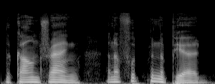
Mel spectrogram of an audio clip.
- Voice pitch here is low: Yes, low, 100 Hz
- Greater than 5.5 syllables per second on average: Yes, 5.9 syllables/s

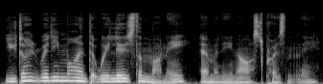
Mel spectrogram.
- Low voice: Yes, low, 120 Hz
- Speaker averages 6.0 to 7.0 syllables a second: Yes, 6.5 syllables/s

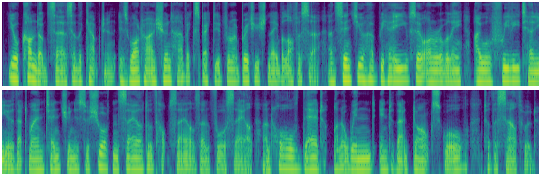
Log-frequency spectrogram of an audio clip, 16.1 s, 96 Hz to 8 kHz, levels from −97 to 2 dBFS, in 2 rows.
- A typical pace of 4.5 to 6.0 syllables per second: Yes, 5.1 syllables/s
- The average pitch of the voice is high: No, low, 115 Hz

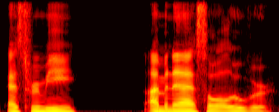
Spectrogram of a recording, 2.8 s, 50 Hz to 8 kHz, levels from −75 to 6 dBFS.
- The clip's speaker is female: No, male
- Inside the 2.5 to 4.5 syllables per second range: Yes, 4.4 syllables/s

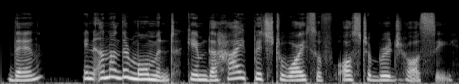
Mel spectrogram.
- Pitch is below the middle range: No, high, 230 Hz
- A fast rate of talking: No, average, 155 wpm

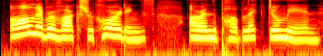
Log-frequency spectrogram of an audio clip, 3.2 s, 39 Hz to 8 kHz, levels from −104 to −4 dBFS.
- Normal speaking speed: Yes, average, 150 wpm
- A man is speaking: No, female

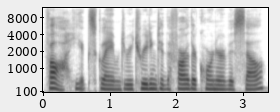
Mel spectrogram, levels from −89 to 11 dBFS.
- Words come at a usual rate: Yes, average, 195 wpm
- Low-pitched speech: No, medium, 180 Hz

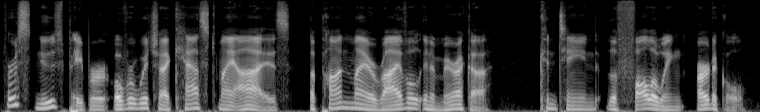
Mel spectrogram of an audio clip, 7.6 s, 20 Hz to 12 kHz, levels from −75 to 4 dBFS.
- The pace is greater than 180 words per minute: No, average, 140 wpm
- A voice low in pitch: Yes, low, 120 Hz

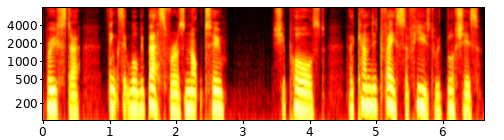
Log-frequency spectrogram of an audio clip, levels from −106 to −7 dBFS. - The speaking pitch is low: No, medium, 155 Hz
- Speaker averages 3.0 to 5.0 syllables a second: Yes, 4.8 syllables/s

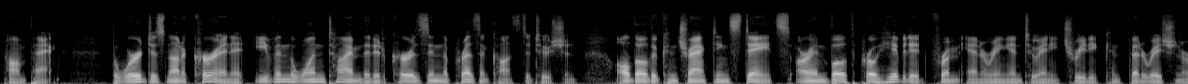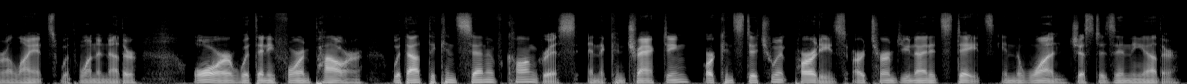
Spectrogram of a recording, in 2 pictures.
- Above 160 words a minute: Yes, average, 170 wpm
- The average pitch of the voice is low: Yes, very low, 85 Hz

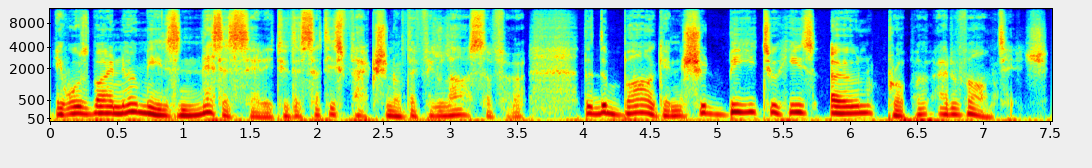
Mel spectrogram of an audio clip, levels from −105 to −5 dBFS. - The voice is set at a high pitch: No, low, 135 Hz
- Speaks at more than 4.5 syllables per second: Yes, 5.3 syllables/s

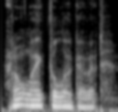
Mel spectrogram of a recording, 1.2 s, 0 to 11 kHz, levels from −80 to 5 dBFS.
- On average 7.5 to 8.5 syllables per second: Yes, 7.9 syllables/s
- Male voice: Yes, male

